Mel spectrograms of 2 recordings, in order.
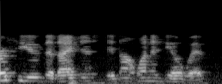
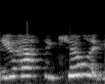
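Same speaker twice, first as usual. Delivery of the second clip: pleading; 14 semitones higher, 5 dB louder than usual. Retold or imitated. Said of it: "I said".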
